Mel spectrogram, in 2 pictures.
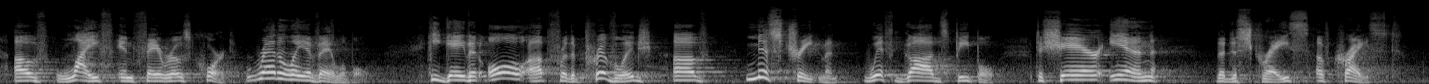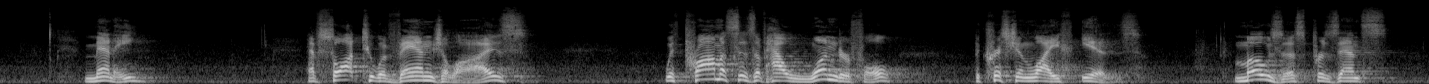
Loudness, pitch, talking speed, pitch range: -19 LUFS, 170 Hz, 90 wpm, 150-195 Hz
